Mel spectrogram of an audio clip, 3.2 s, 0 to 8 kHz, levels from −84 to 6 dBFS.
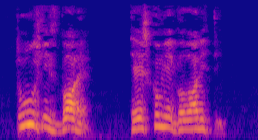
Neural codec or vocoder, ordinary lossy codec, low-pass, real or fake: codec, 16 kHz, 4 kbps, FreqCodec, smaller model; MP3, 32 kbps; 7.2 kHz; fake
